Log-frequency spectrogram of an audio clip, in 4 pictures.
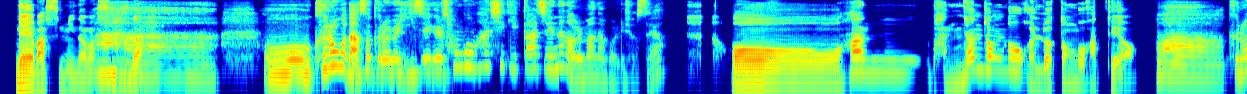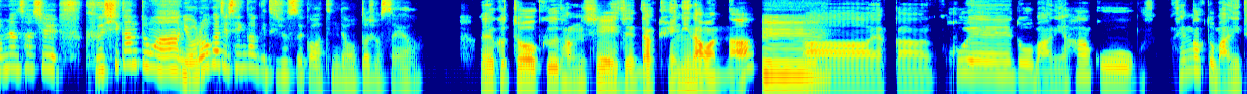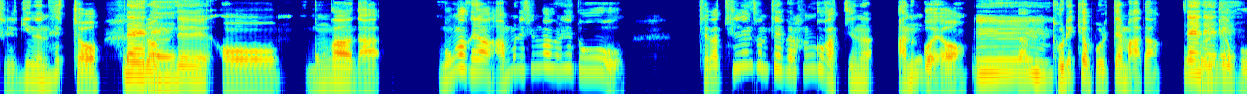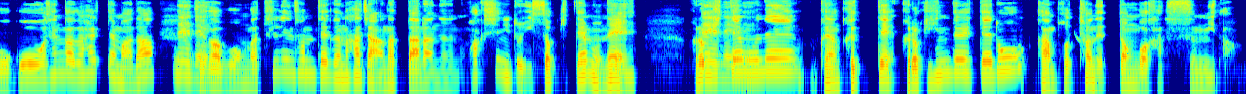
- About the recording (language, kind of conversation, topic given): Korean, podcast, 직업을 바꾸게 된 계기가 무엇이었나요?
- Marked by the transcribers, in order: other background noise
